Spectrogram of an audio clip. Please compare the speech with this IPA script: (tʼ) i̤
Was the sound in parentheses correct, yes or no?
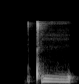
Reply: yes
